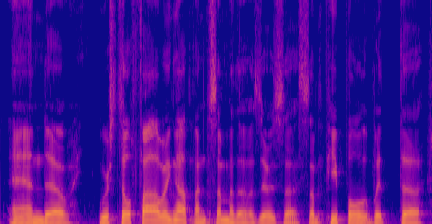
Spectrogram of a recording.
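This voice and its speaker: A man in his sixties, a studio interview guest, answering in a measured way with many hesitant fillers. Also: fairly low pitch, gravelly, dark tone, clear, resonant tone. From United States.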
